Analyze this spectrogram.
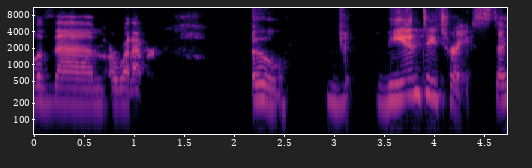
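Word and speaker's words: veintitrés: Oh, Viente trace.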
